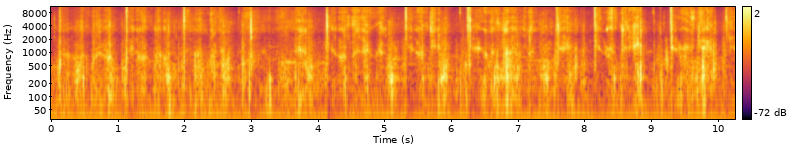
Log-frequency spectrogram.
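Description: Close-miked chewing of a mouthful of freezer frost: a dense, irregular run of crisp crunches and crackles as the powdery ice is bitten and ground between the teeth.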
